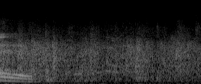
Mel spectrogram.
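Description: A crowd applauding in a large hall, a steady patter of clapping, with the falling tail of a man's shout fading out at the very start.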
